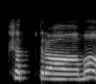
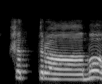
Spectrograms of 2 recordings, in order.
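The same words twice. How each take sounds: No difference in how they are said.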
